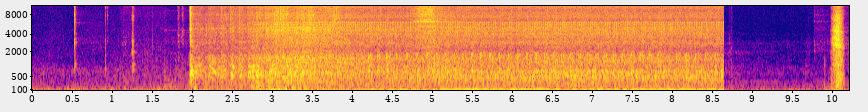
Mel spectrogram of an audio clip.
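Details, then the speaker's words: 2018 Porsche Macan 2.0 petrol four-cylinder, 95,000 km, cranking and idling with a faint uneven stumble; cylinders 3 and 4 misfire counts keep climbing beyond the standard range even after all four coils were replaced; petrol smell from the exhaust. "왜 3 4번 미스 파이어가 계속 올라 이거 표준 범위를 넘어섰어"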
